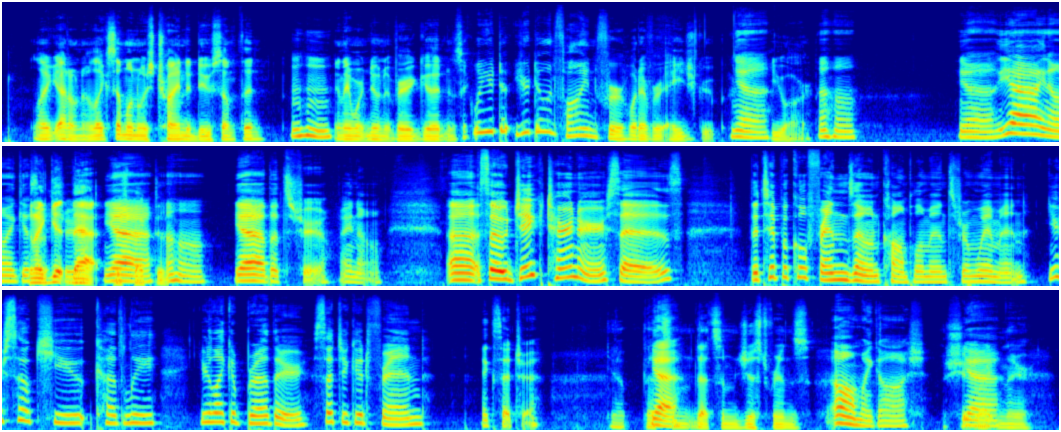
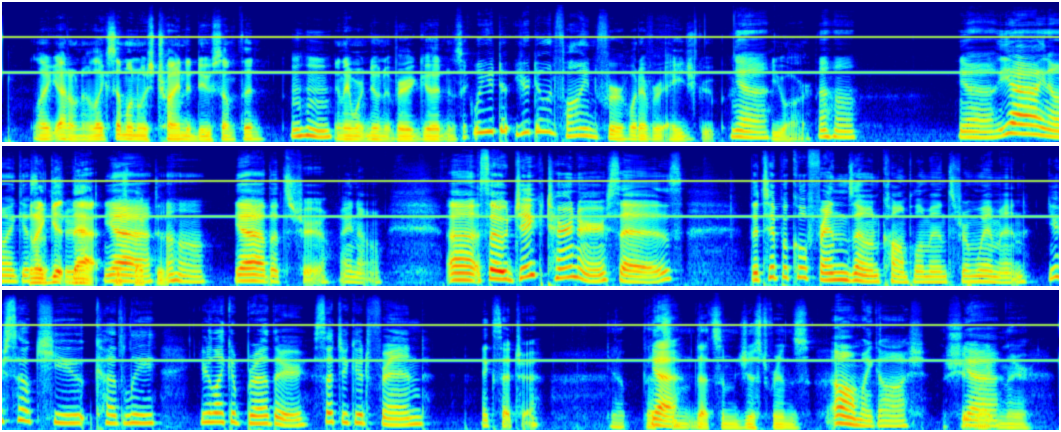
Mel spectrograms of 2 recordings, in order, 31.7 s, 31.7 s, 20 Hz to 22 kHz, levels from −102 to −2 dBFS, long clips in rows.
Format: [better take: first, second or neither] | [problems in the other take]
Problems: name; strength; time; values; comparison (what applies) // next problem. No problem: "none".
first | high-pitched whine; loud; throughout; 8 kHz, 8 dB below the speech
